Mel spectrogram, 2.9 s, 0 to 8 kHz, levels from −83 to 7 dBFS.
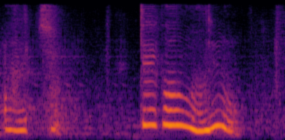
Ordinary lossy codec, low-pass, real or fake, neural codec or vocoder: MP3, 64 kbps; 7.2 kHz; fake; codec, 24 kHz, 0.9 kbps, WavTokenizer, medium music audio release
